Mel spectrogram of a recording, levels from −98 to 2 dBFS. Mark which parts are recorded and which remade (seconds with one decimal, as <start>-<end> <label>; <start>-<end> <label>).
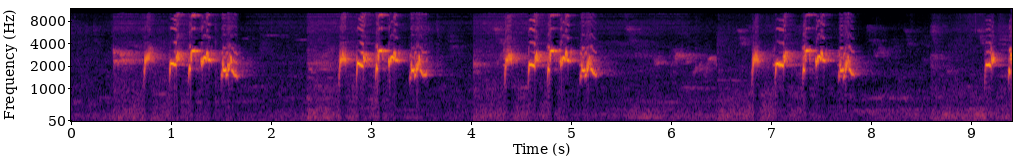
0.0-9.4 recorded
